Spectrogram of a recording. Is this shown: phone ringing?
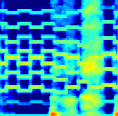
yes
